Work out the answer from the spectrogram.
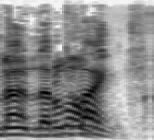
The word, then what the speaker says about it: Matt LeBlanc: He says, Porky, Matt LeBlanc's surname is pronounced to rhyme with Blanc, not with plank. You plank. Yeah, I said that. You said Matt LeBlanc.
